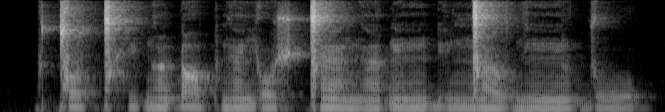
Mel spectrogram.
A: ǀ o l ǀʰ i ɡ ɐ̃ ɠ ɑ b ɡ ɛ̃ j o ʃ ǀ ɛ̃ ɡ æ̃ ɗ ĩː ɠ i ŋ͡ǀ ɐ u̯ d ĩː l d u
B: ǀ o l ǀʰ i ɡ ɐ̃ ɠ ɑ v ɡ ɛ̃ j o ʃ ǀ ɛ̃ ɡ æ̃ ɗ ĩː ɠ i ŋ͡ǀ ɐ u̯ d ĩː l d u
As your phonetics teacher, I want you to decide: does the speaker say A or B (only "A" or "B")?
A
